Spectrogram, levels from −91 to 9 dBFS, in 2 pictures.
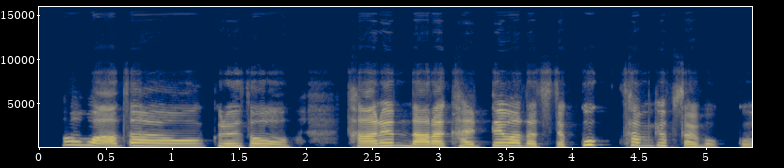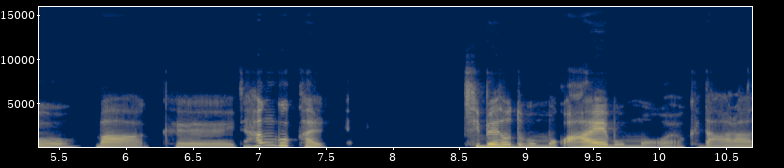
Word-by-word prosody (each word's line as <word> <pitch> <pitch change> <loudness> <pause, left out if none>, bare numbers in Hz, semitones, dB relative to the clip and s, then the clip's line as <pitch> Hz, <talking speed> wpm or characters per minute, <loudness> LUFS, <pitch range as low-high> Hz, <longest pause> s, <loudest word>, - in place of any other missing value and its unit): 어 380 -1 -1
맞아요. 290 -3 +3
그래서 275 -3 -1 0.4
다른 290 +3 +3
나라 260 +1 +7
갈 240 -2 -2
때마다 315 -5 +4
진짜 225 - -6
꼭 400 +1 +2
삼겹살 315 -8 -2
먹고 175 0 -11
막 170 -3 -7 0.2
그 170 -2 -12
이제 - - -20
한국 320 +1 -7
갈 185 -5 -8
때 - - -53 1.0
집에서도 230 -2 -3
못 170 - -13
먹고 175 +1 -8
아예 205 +4 +1
못 155 -7 -13
먹어요 165 +3 -17
그 185 - -25
나라 170 +1 -10
240 Hz, 265 characters per minute, -19 LUFS, -, 1.0 s, 나라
